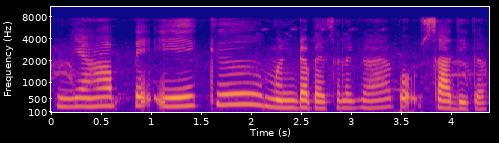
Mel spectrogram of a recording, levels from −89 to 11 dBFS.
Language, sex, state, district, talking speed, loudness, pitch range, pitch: Hindi, female, Uttar Pradesh, Jyotiba Phule Nagar, 165 wpm, -20 LUFS, 220-285 Hz, 255 Hz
